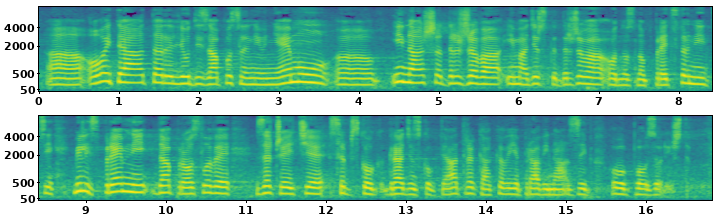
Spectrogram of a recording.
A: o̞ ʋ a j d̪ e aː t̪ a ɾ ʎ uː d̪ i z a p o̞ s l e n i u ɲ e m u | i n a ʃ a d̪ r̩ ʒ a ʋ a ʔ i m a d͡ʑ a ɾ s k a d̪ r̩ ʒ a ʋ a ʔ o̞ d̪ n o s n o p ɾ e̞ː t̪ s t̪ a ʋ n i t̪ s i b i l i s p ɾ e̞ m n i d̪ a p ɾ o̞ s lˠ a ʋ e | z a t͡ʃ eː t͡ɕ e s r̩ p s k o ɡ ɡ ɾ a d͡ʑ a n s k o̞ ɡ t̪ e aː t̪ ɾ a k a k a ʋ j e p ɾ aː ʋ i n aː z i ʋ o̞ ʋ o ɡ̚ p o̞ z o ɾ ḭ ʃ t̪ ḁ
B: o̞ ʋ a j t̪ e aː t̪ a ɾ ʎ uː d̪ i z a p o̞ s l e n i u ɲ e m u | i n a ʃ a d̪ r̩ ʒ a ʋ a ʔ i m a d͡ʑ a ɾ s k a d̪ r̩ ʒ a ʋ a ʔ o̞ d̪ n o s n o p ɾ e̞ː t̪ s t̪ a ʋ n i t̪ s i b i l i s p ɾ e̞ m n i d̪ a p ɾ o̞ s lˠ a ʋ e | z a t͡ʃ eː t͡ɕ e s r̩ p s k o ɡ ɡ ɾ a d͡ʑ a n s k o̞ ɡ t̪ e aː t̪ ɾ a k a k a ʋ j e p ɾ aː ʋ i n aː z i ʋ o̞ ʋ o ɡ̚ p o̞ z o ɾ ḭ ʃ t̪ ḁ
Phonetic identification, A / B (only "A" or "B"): B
